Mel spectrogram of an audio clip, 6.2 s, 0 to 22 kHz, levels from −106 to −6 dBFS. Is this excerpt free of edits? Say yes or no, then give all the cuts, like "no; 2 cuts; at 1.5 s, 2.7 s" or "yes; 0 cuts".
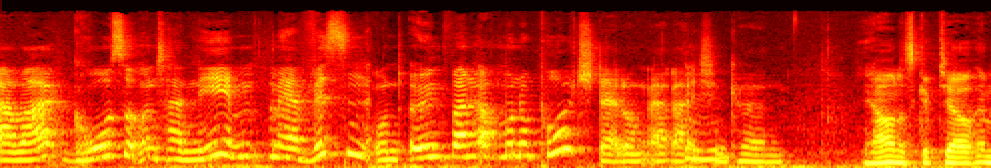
no; 3 cuts; at 1.7 s, 2.3 s, 3.0 s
